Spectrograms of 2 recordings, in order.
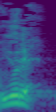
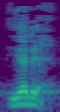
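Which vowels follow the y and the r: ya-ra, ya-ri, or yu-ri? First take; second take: yu-ri; ya-ri. First: The word is said with u after y, i after r. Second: The word is said with a after y, i after r. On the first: "بضم الياء مع كسر الراء" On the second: "وكسرها"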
